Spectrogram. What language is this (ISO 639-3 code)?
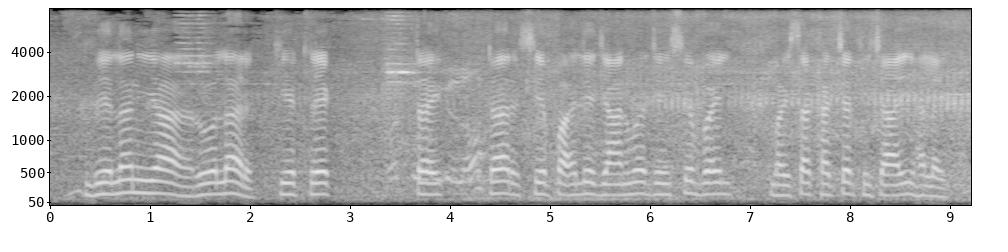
mag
